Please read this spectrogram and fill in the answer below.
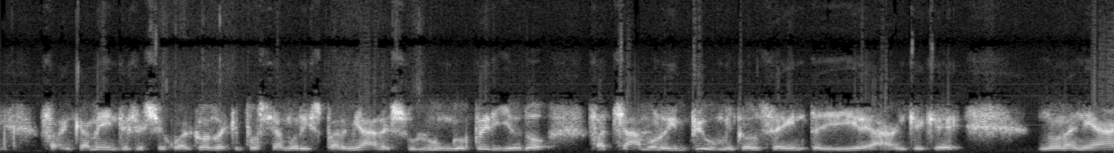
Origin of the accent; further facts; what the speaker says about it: Turin, Piedmont, Italy; io sono torinese e conosco abbastanza bene l'aeronautica militare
